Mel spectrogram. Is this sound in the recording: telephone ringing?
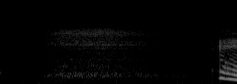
no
